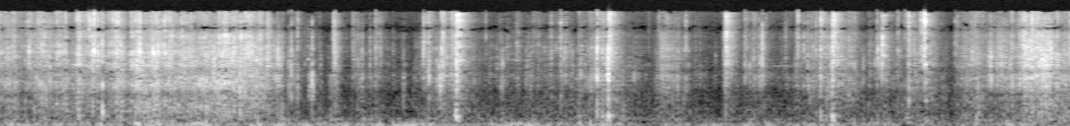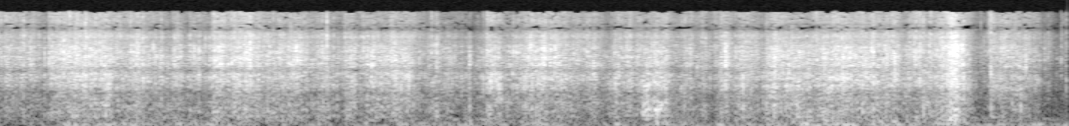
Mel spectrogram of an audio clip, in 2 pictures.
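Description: Plastic courier mailer bag being opened by hand. Scattered crackles and tearing of the plastic come in the first half, then steady crinkling from about halfway as the bag is pulled open and the contents are drawn out.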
